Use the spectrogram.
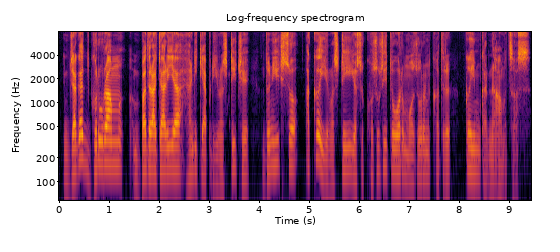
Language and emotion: Kashmiri, neutral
